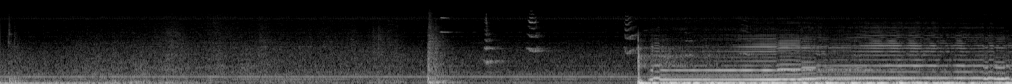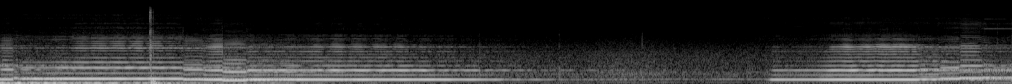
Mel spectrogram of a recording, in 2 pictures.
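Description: Background film score: a quiet held drone, then from about six seconds in a loud melody of long sustained notes sliding slowly between pitches over a deep low rumble. It fades away after about fourteen seconds and comes back loudly near the end.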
